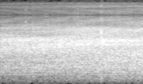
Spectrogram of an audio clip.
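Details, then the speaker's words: Computer (AMD) during OS install with no drivers loaded: case fan runs flat out in hardware mode, a steady even high-pitched rush of air with no speed change; loud fan expected to quiet once drivers load. "listen to that fan run away. It's quiet when the drivers are loaded, but since we're installing, there's no kind of drivers running at all. So the fan is in full-blown hardware mode."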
